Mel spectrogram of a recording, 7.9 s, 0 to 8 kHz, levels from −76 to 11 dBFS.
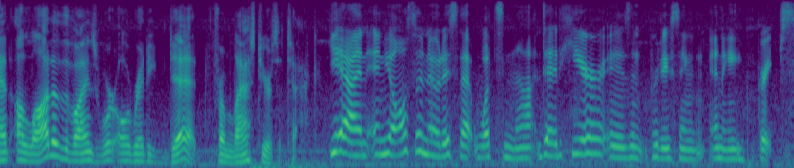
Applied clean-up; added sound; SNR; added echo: none; none; none; none.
